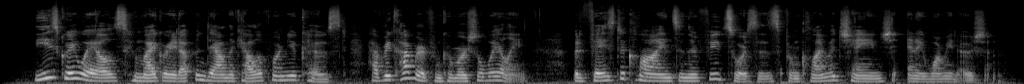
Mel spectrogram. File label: Gray Whale Narration; Passive Acoustic Sensing; NOAA Sound project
